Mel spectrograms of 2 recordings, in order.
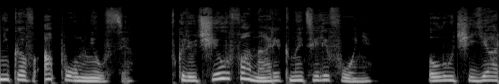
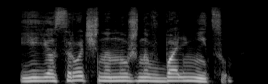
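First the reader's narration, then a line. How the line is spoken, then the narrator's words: Curt, through clenched teeth. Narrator (Russian): сквозь зубы бросил Гордеев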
